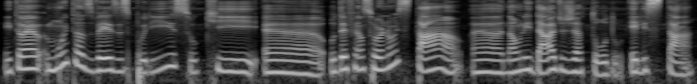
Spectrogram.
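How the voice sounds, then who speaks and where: In a dry recording, a woman talks a podcast interviewer through her work as a federal public defender, sincere but hesitating frequently; she comes from Brazil's Paraná region. Her voice has a medium pitch and darkish tone at a normal speed.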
